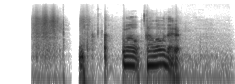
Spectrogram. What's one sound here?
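A young man speaks with animation close to a microphone, his voice rising into a drawn-out exclamation.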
